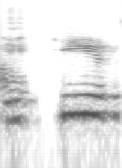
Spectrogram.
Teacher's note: The long vowel E is a unrounded front vowel. It is produced with the front part of the tongue.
